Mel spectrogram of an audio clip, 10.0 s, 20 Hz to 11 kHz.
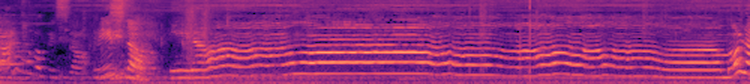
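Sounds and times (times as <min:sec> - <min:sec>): children singing devotional chant: 0:00.0 - 0:00.6, 0:01.2 - 0:10.0.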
